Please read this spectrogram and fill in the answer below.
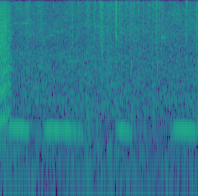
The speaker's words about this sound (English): Only when seen in its ideal habitat can we truly appreciate this king among birds. Behold the noble pigeon.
